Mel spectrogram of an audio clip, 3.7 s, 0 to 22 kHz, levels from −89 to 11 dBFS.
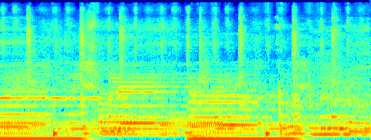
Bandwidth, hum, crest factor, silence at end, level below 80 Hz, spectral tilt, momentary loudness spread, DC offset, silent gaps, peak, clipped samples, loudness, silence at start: over 20 kHz; none; 10 dB; 0 s; -12 dBFS; -5 dB/octave; 3 LU; under 0.1%; none; 0 dBFS; under 0.1%; -11 LUFS; 0 s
